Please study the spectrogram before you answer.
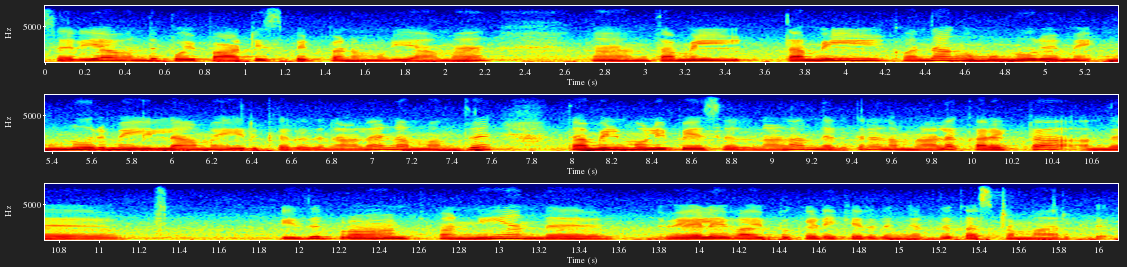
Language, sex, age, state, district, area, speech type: Tamil, female, 30-45, Tamil Nadu, Erode, rural, spontaneous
